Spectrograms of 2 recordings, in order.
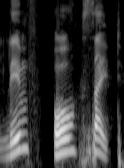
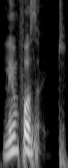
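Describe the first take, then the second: First: "লিম্ফ, ও, সাইট" as three distinct pieces with short gaps; split by syllable. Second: Said in the usual way. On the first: Shown as a demonstration. Teacher showing students how to read it, "লিম্ফ-ও-সাইট" split into syllables. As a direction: break "লিম্ফ ও সাইট" apart for learners. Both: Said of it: "syllable ভেঙ্গা ভেঙ্গা পড়ো".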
